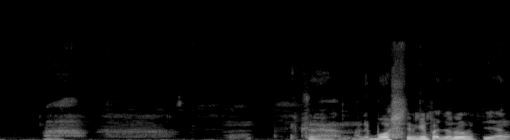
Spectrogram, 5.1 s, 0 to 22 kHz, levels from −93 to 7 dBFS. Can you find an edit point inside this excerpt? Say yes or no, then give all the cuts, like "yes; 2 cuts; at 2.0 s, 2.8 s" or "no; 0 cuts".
no; 0 cuts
